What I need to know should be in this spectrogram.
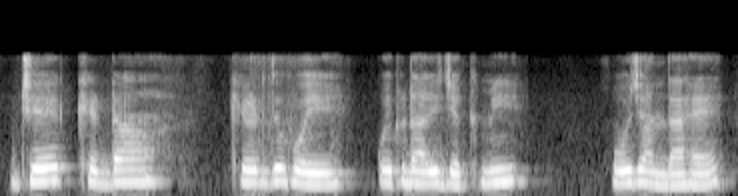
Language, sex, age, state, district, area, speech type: Punjabi, female, 30-45, Punjab, Tarn Taran, rural, spontaneous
